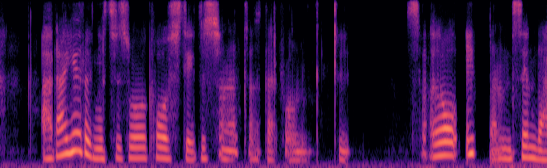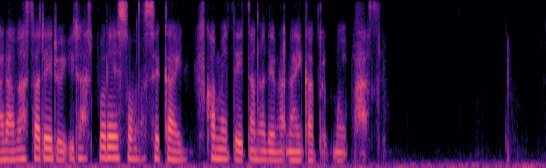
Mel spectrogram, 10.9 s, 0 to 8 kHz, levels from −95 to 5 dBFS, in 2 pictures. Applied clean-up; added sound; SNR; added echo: neural diffusion model UNIVERSE++.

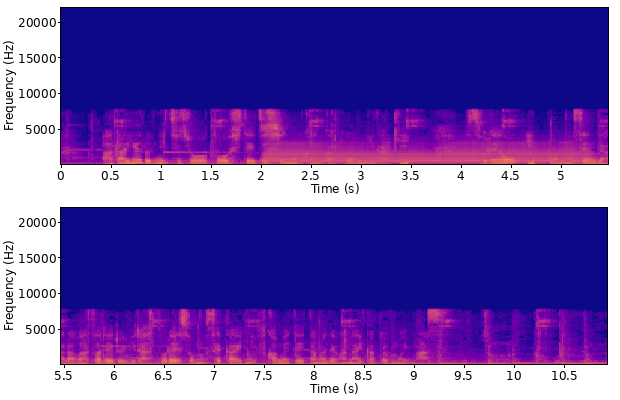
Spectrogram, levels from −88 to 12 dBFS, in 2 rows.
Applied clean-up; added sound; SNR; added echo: none; Brass instrument; 4 dB; none.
